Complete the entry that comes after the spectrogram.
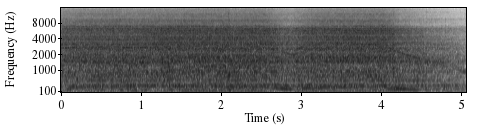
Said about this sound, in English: I think there's something wrong with our blender.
